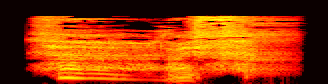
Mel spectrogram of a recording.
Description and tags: Me, re-evaluating my life.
